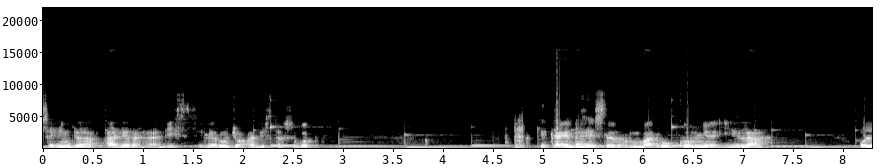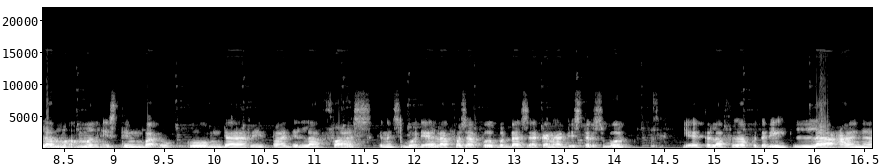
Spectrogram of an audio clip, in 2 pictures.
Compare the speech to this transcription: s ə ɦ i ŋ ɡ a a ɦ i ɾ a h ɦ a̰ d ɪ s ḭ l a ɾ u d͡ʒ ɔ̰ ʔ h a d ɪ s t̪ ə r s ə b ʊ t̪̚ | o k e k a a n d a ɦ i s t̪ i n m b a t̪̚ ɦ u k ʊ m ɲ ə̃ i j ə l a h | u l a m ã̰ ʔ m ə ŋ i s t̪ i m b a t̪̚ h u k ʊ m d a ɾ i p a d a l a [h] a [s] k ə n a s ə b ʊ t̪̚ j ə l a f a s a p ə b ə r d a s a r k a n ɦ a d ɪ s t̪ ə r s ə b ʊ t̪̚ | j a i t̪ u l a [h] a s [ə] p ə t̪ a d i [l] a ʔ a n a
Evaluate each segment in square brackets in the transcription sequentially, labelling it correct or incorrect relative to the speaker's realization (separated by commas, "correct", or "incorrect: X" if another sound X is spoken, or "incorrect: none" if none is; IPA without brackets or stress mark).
incorrect: f, correct, incorrect: f, incorrect: a, correct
